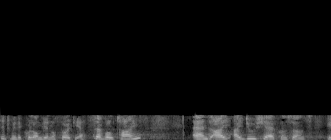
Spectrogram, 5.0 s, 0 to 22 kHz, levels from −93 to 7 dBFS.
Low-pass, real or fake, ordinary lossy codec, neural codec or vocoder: 7.2 kHz; real; AAC, 16 kbps; none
